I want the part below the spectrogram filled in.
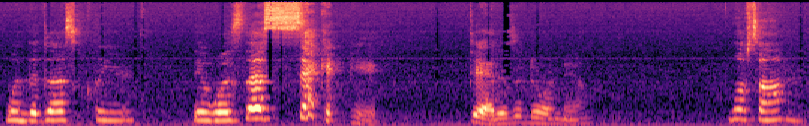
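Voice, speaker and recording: A woman gives voice to a folksy storybook wolf who pleads innocence in a high, slow-paced delivery. The telling is chatty and dramatic, made for children, with a light hum of noise in the recording. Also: lively intonation, warm tone. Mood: sly, matter-of-fact. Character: folksy, self-excusing wolf telling his side. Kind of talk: storybook read aloud to children.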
